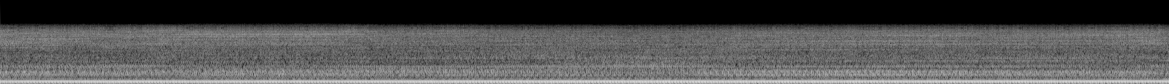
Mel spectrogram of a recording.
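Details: 2004 Audi S4 4.2L V8 at idle, oil pressure over 100 psi at idle (gauge possibly hooked up wrong): steady low idle with fast regular tapping about three per second over the hum; engine knock at idle, cause undetermined.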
